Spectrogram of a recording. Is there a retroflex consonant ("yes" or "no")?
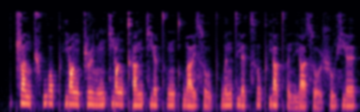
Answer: yes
